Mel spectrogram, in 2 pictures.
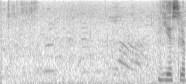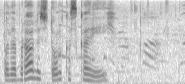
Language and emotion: Russian, neutral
